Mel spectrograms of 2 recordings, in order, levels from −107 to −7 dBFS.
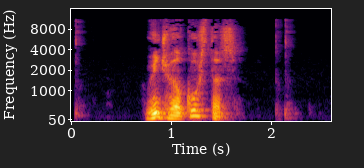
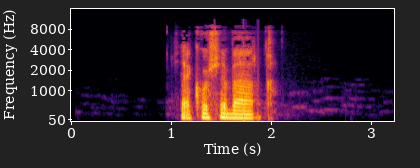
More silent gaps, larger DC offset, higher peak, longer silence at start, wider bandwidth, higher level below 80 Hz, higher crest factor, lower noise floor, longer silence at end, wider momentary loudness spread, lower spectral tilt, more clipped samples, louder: neither; neither; about the same, -2 dBFS vs 0 dBFS; second, 0.75 s vs 1.1 s; first, 11.5 kHz vs 9.2 kHz; second, -52 dBFS vs -46 dBFS; about the same, 22 dB vs 20 dB; first, -83 dBFS vs -76 dBFS; second, 1 s vs 1.25 s; about the same, 16 LU vs 16 LU; about the same, -6 dB/octave vs -6.5 dB/octave; neither; second, -21 LUFS vs -16 LUFS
